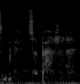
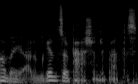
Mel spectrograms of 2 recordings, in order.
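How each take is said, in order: First: Barely audible whispered repeat; fading whisper. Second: Fast, breathy whisper aside to herself; real whisper. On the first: Host repeating her aside to herself, nearly silent whisper. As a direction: let the words almost vanish into breath. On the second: Podcast host whispering to herself after getting carried away, fast whisper. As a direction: hush it out quickly, catching yourself getting carried away. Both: Real, not acted.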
